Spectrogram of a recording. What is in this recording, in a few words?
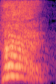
"hey" group of men; ooh ahh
